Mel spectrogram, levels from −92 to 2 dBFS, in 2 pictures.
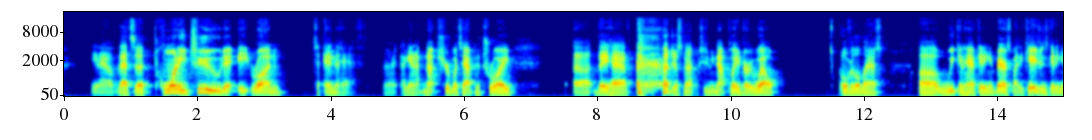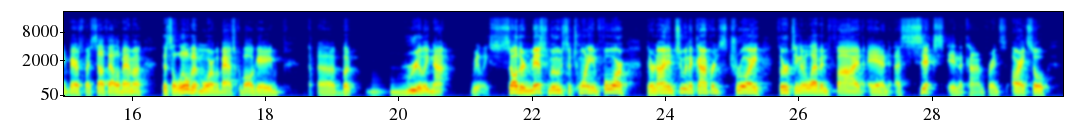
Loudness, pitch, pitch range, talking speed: -25 LUFS, 120 Hz, 105-145 Hz, 190 wpm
